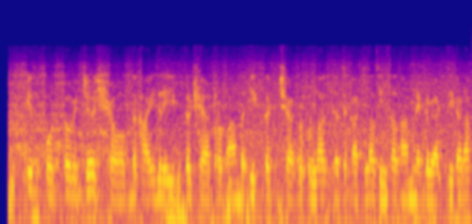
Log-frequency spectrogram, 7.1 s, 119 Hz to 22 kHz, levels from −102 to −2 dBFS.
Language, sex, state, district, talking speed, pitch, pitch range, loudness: Punjabi, male, Punjab, Fazilka, 180 wpm, 110 Hz, 105-115 Hz, -14 LUFS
